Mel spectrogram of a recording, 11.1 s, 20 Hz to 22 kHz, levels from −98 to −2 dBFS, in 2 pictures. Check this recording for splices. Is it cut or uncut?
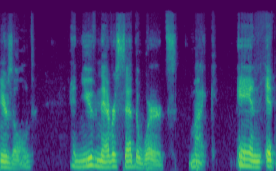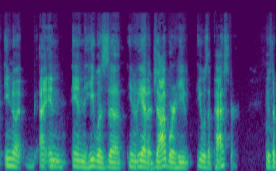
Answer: cut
